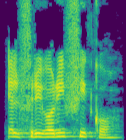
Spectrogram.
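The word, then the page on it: el frigorifico: Spanish (Spain)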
